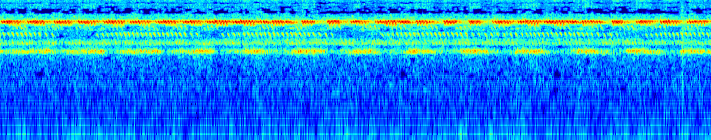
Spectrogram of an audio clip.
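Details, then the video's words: Shrill cricket song in short pulsed bursts, roughly four per second, over a steady high ringing drone; no other animals or noises intrude. "Suara JANGKRIK Pengusir TIKUS"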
